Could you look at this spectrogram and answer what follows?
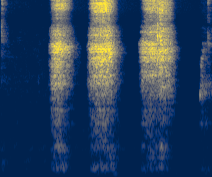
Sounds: Sniff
